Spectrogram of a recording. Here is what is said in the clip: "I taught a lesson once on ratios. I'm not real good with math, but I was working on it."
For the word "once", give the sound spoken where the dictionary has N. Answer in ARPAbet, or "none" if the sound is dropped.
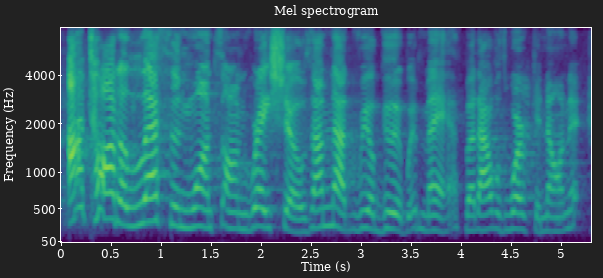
N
